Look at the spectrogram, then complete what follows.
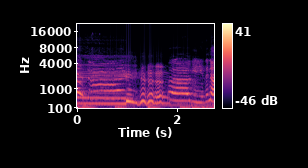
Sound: laughing

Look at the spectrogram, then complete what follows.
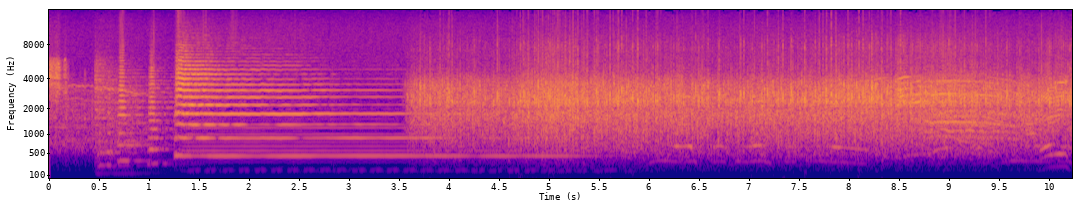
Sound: applause, cheers

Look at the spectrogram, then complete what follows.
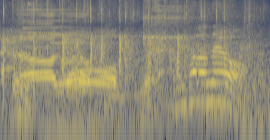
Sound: applause

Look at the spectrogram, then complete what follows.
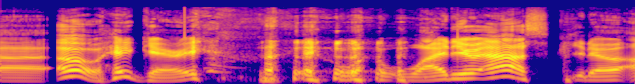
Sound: laughing

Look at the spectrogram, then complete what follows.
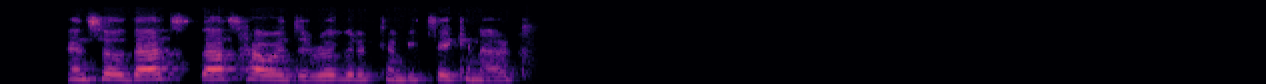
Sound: silence

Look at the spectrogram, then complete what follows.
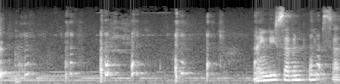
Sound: coughing

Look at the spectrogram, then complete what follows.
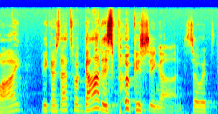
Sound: laugh

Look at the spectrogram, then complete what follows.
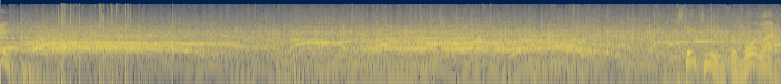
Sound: cheers and applause

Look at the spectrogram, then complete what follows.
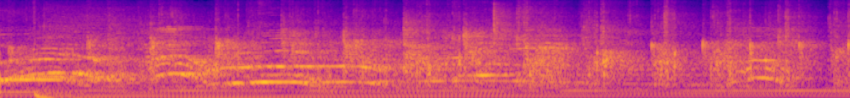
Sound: uplifting, soft music; crowd cheers and claps

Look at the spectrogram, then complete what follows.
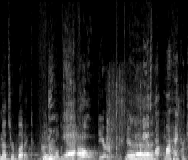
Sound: vomit noises

